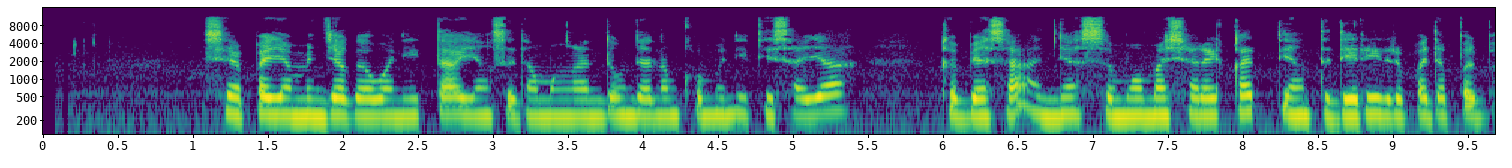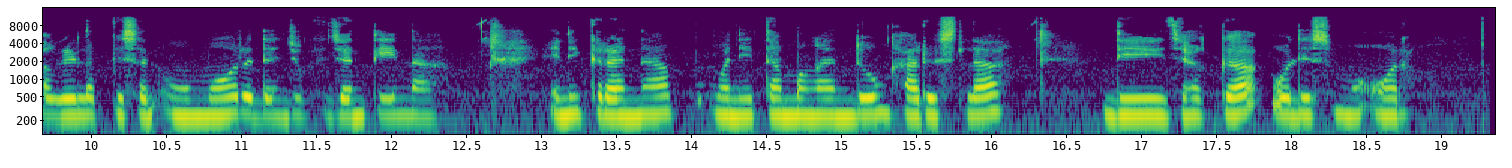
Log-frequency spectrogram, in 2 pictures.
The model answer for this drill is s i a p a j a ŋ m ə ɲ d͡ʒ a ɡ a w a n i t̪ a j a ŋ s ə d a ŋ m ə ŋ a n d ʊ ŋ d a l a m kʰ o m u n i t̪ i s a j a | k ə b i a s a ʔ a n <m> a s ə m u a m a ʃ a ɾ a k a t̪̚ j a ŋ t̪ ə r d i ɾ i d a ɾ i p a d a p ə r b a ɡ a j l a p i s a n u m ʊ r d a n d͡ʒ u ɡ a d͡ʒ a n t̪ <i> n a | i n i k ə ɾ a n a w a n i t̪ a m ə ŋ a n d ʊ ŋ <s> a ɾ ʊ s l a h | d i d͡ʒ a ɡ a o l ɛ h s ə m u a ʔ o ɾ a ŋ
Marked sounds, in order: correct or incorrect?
incorrect, correct, incorrect

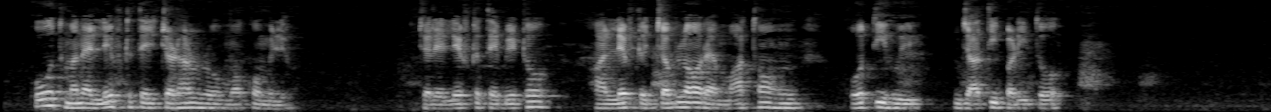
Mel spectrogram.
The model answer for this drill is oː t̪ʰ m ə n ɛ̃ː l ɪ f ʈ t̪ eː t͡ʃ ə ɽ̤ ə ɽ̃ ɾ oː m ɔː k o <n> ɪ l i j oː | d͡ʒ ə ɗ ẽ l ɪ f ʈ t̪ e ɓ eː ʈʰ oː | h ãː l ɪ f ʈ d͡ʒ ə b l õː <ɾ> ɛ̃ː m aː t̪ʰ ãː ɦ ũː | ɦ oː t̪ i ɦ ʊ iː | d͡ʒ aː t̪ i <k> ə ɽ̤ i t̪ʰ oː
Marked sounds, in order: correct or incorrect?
incorrect, correct, incorrect

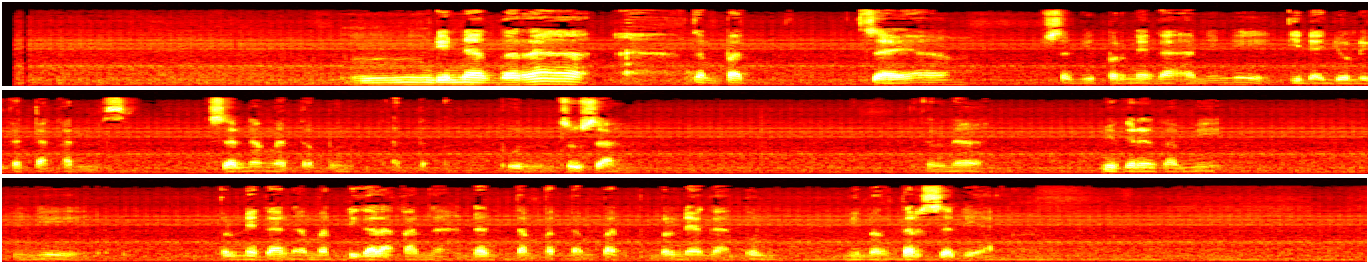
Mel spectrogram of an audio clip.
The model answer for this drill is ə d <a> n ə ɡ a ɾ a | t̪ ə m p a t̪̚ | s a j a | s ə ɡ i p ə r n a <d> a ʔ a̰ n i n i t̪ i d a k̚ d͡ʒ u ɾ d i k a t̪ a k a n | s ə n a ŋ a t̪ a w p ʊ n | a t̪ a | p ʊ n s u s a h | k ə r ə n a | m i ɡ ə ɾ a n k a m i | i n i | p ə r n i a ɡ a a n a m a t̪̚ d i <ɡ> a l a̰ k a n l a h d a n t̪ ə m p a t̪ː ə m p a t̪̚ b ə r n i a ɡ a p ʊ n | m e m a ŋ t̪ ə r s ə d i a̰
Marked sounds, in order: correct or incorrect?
incorrect, incorrect, correct

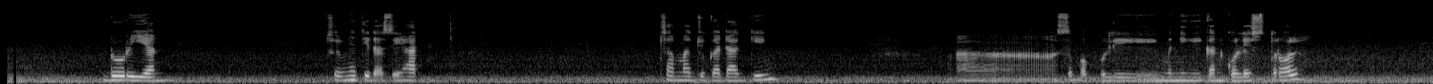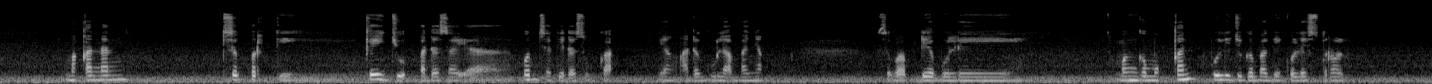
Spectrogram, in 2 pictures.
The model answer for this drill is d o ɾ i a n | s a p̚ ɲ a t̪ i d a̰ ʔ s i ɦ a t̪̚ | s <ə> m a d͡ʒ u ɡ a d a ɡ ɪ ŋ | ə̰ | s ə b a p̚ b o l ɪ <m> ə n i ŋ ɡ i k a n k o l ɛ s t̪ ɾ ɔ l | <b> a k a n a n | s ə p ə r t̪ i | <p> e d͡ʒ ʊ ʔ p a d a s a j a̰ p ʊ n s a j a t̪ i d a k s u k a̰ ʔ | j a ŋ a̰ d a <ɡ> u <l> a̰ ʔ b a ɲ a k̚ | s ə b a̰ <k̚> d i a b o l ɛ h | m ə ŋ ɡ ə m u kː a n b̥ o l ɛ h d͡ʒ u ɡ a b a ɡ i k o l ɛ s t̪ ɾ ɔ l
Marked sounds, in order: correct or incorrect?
incorrect, correct, incorrect, incorrect, correct, correct, incorrect

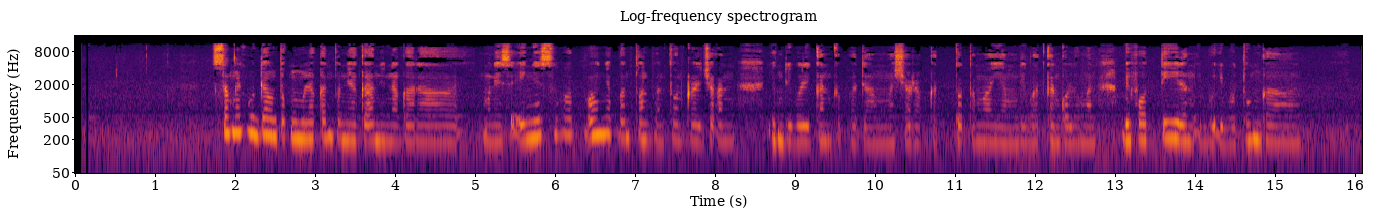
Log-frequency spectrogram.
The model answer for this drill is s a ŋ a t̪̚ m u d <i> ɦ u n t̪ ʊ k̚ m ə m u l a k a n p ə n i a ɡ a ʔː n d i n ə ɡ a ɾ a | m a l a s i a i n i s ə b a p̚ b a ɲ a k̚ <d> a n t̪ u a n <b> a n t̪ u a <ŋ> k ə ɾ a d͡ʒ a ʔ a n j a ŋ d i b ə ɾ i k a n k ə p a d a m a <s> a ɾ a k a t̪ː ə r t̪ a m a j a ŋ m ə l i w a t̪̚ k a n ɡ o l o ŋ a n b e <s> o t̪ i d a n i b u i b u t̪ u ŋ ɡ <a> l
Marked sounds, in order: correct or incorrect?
incorrect, incorrect, correct, incorrect, incorrect, incorrect, correct

